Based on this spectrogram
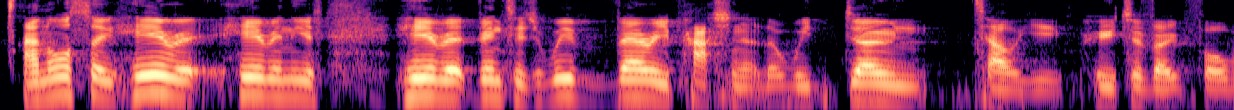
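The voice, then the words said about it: Non-American accent. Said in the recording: “As you can tell by my accent, if you're new, I don't come originally from the US.”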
